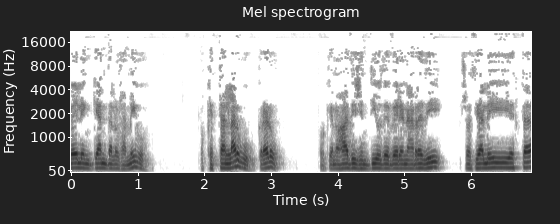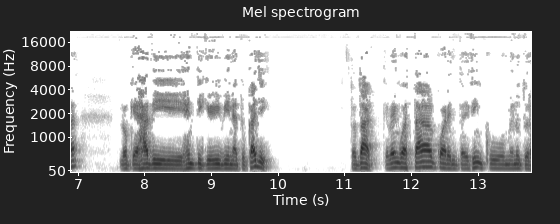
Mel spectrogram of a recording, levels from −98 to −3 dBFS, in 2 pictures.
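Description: Speech throughout with heavy MP3 compression artefacts: the sibilants come out chirpy and metallic, the background swirls as weak frequency lines drop in and out between frames, and consonant attacks smear. That damage likely comes from a low bitrate, around 32 kbps.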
